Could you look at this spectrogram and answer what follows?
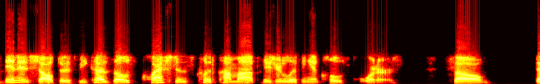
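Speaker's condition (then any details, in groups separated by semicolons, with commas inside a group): No condition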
